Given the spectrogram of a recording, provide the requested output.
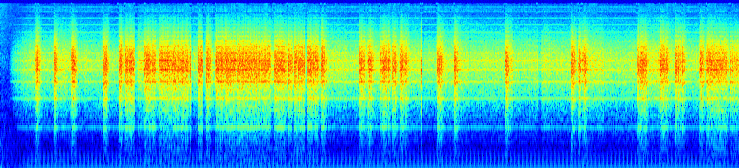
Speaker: And the latest problem I'm seeing more of than anything else is chatter from USB devices because people use USB sound cards and a lot of audio equipment is USB enabled and USB produces this kind of a sound.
